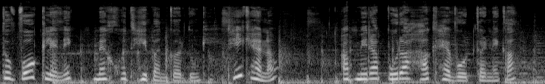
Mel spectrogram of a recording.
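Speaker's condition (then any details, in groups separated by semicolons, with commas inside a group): No condition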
